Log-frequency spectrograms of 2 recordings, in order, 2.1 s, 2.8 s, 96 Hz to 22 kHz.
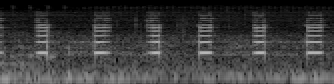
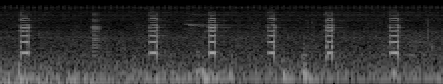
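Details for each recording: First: Metal detector (Nokta/Makro Simplex+ vs XP Orx test, factory settings) on buried targets. Silver dollar at 11–12 inches reads VDI 98, 97, 98; shield nickel at 8 inches reads 60, 65. Crisp, even mid-pitch repeating beeps give a solid target tone. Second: Simplex+ vs XP Orx metal detector test: deep target tone from a US buckle buried 19.5–20 inches in coin deep mode; mid-pitched beep each swing but no VDI reading.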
